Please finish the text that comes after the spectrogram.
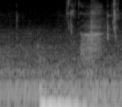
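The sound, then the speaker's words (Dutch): A quiet sip of water: a soft bump against the mic, then brief wet mouth and swallowing sounds, with no talking. “Ik neem even een slokje water.”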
